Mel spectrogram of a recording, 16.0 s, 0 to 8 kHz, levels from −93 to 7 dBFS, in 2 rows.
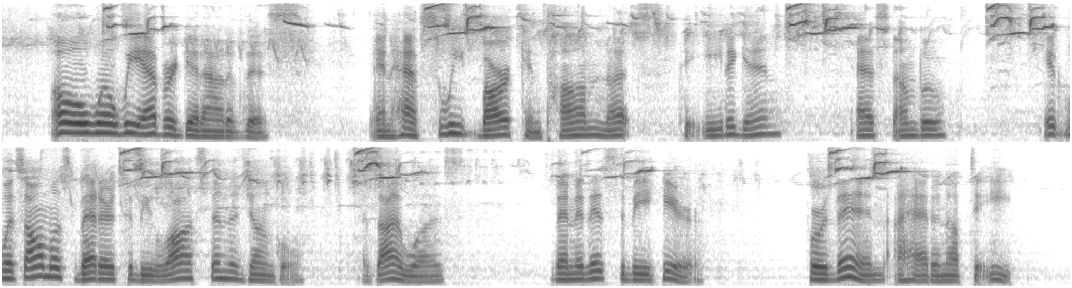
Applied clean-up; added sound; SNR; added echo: neural mask model RNNoise.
